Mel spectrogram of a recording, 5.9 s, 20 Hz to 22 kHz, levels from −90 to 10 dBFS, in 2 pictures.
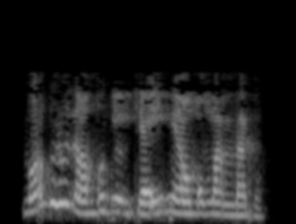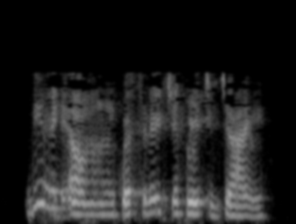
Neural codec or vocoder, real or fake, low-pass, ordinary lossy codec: codec, 24 kHz, 1.5 kbps, HILCodec; fake; 7.2 kHz; MP3, 24 kbps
